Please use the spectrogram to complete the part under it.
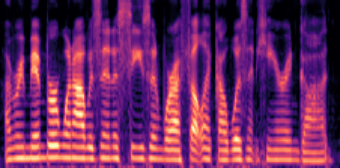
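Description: A woman preaching a sermon to a congregation. She talks to them directly, slips into hushed whispers and then rises to loud exclamations. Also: fairly low pitch, fairly even intonation, quick pace, smooth, no room sound. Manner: addresses the congregation directly, with frequent "you know".

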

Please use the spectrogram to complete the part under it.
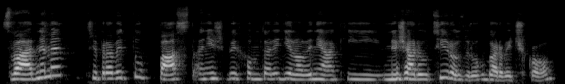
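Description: A woman's voice: a little high, lightly acted. A woman doing a cautious bookish creature.

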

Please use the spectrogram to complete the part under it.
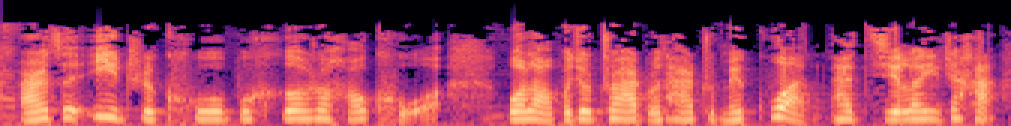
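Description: A woman's voice: mid-range voice, steady tone, a little fast. A woman hosting a show of funny stories about children, reading them in a playful way and putting on childlike voices for the kids. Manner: playful, slips into childlike voices for kids' lines. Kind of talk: radio-style comic storytelling.

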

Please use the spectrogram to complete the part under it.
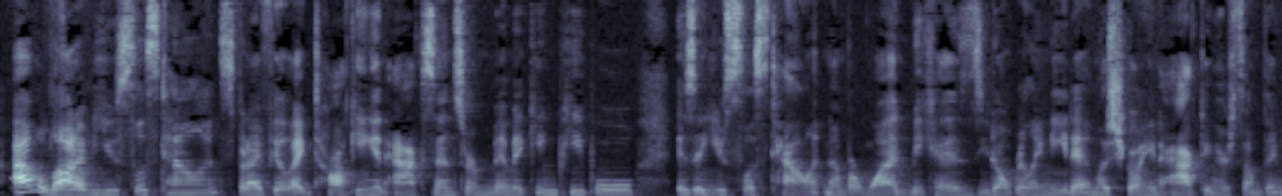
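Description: A young woman hosting a faith-based question series, talking casually to camera and laughing between rambling answers. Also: medium pitch. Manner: chatty, rambling, laughs often.

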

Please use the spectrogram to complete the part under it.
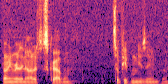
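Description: A man with a very deep voice talks casually about the festival he helps organize. He drifts through fillers and restarts and stays relaxed. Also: slight background noise. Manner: laid-back, halting, many fillers and restarts. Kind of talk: casual podcast chat.

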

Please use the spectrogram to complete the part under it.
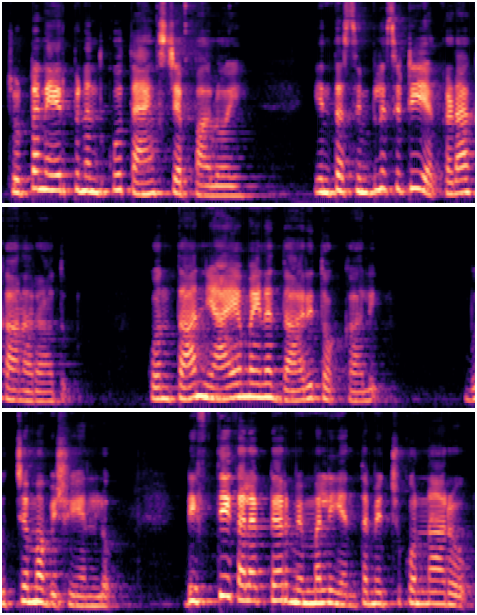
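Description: A woman's voice: a little high, a little fast, a bit bright. A woman reading a short review of a classic play and its film, lifting her voice for quoted dialogue.

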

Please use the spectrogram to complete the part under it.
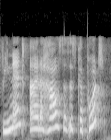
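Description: A woman's voice: very high-pitched, expressive, measured pace, creaky, dull audio, pitched above the performer's own voice, heavily acted. A woman voicing a cheerful English teacher who speaks broken German with an English accent. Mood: chirpy.

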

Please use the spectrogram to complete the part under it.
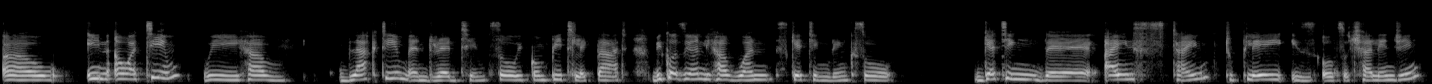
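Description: A woman's voice: mid-range voice, slow, dark tone, lo-fi sound. A young woman from Kenya with a Kenyan accent, answering questions casually as a podcast guest. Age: young adult. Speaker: podcast guest, ice hockey player.

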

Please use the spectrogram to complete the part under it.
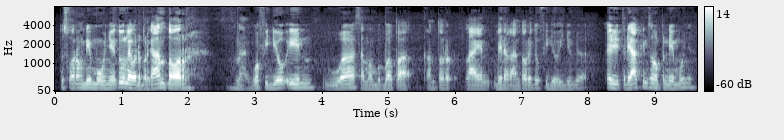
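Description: A young man hosts a podcast, telling funny stories in a casual, slangy way and laughing at himself. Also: mid-range voice. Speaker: podcast host. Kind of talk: casual solo storytelling.

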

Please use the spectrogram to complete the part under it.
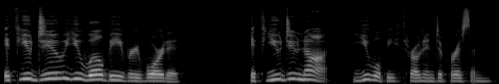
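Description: Woman putting on a stern male king, loud, angry, commanding, storybook. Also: fairly low pitch, lively intonation, moderate pace, dry recording, lightly acted. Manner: commanding, roaring.

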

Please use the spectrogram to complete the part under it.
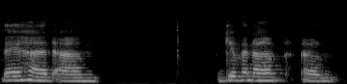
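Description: A middle-aged American woman telling a personal story as a podcast guest, halting and restarting often with soft trailing pauses. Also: fairly low pitch, flat delivery. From United States.

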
